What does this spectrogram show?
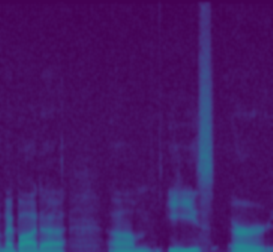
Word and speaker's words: Ys: I bought uh um ease or the title is why is like the letter Y but it's actually pronounced ease and oh man what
